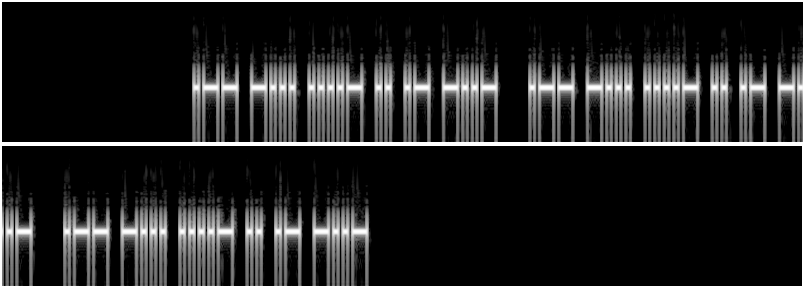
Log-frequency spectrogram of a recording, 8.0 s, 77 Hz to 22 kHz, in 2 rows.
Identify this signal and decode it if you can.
Morse code, heard as a keyed tone, about 50 wpm, 700 Hz. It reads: WB4IAX WB4IAX WB4IAX
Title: USA Call Signs Repeated 3x 50wpm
